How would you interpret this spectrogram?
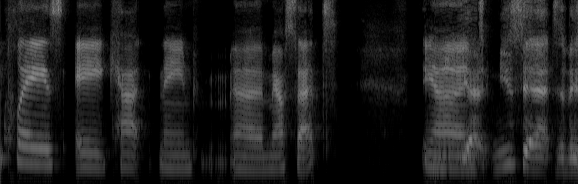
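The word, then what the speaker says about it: Mewsette: so so judy plays a cat named uh mousette yeah yeah they spell it m-e-w-s-e-t-d-e so hahaha cat puns yeah a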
